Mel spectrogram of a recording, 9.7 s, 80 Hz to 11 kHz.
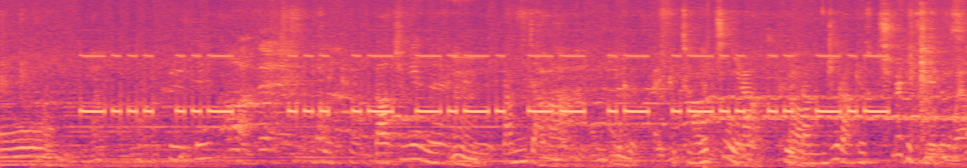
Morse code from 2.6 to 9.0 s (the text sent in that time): SACMALIK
